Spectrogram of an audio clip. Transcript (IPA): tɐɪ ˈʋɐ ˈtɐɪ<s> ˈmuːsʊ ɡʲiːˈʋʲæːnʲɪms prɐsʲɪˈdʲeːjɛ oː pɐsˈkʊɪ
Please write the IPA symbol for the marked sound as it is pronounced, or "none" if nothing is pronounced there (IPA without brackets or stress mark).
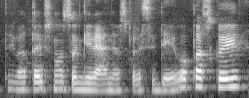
s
